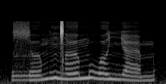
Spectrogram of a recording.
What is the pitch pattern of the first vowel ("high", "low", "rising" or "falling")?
rising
